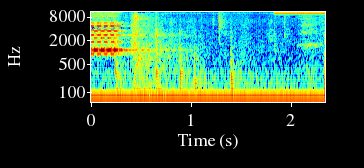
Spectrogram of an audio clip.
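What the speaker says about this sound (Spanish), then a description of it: "A ver, nos llaman por teléfono, espera." A telephone rings in the Resident Evil 7 video game: a short electronic tone opens, then faint, evenly spaced ring pulses follow over steady background noise, with no talking.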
